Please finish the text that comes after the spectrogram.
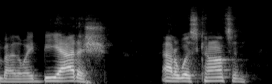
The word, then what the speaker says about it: Biadasz: I finally figured out how to pronounce that name, by the way, Biadasz out of Wisconsin.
